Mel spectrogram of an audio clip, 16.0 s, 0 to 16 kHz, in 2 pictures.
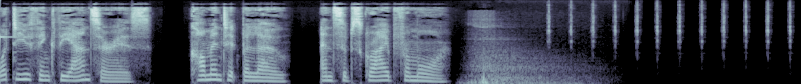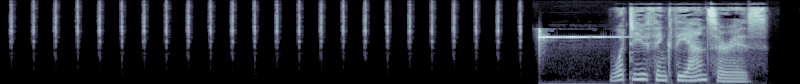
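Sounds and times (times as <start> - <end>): whoosh: 4.6 - 6.0
clock ticking: 5.2 - 6.0, 6.8 - 13.3.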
